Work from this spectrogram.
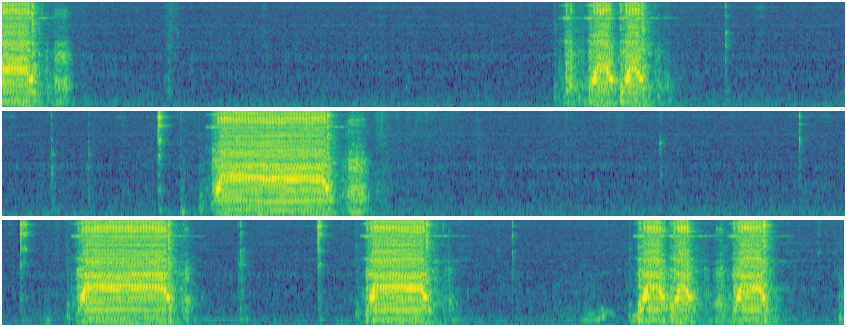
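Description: A sewing machine stitches long-haired shadow fox fur for a stole, running in short, loud bursts of rapid whirring separated by quiet pauses, about six runs in all.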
